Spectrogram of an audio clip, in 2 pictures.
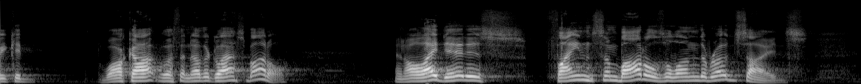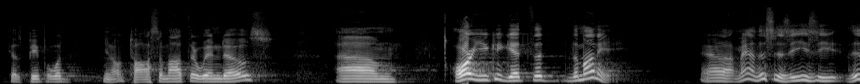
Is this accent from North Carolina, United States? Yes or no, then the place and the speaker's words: yes; New Bern, North Carolina, United States; but I did some growing up in New Bern, North Carolina, which is the home to Pepsi.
